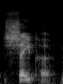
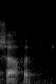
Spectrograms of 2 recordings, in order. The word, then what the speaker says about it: Shaper: Like you put in your interest in what you're looking to network with, and then it brings up Shaper, not Sharper.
